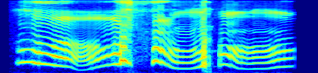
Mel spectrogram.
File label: sad, Gangsta; speech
